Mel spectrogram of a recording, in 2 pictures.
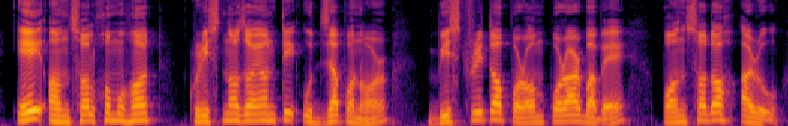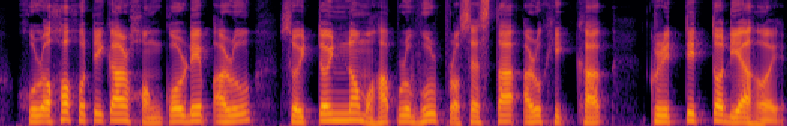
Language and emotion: Assamese, neutral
